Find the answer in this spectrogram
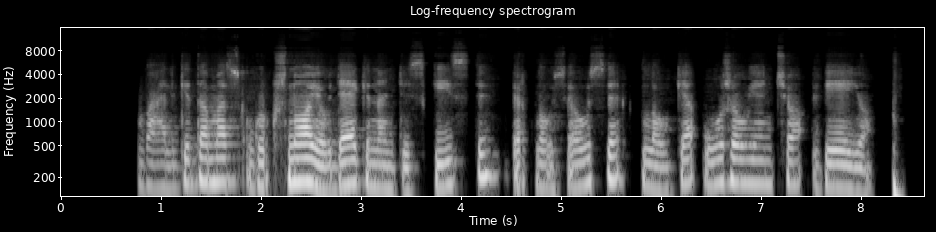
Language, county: Lithuanian, Šiauliai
